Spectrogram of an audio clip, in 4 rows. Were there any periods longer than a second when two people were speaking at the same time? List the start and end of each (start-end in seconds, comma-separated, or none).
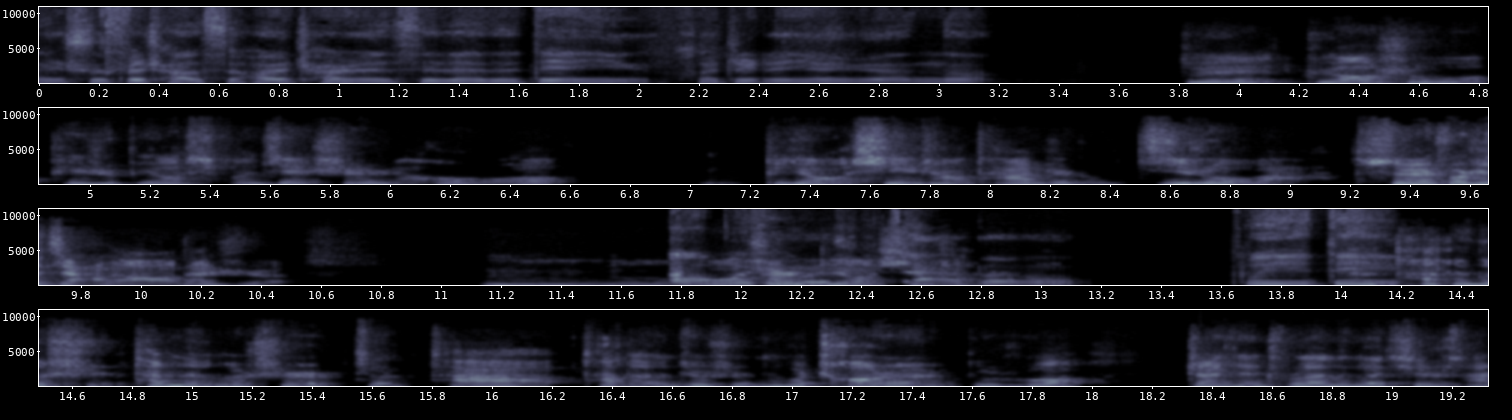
11.7-13.1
